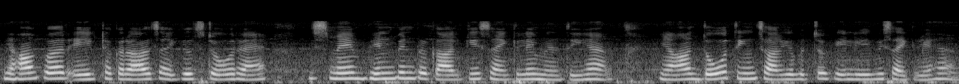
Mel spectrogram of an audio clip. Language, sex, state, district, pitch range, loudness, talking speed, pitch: Hindi, male, Punjab, Fazilka, 230-265 Hz, -16 LUFS, 165 wpm, 245 Hz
